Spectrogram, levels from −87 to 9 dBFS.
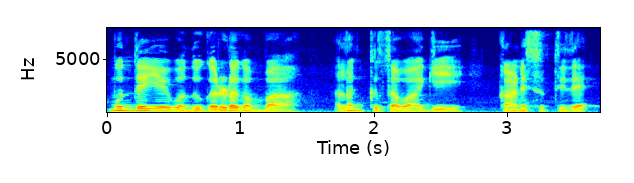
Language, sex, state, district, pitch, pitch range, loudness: Kannada, female, Karnataka, Bangalore, 150 Hz, 135-160 Hz, -17 LUFS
